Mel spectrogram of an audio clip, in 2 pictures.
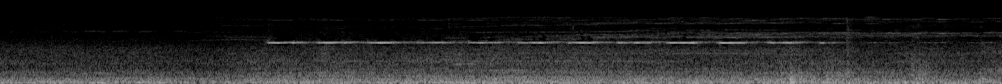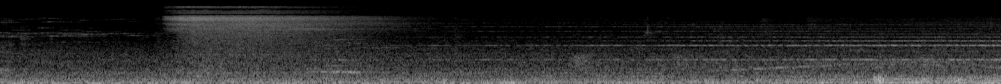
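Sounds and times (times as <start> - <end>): train low rumble: 0.0 - 20.0.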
